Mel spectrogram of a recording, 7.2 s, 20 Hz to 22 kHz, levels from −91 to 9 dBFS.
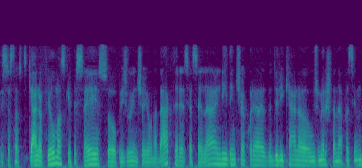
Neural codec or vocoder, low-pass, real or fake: codec, 16 kHz, 1.1 kbps, Voila-Tokenizer; 7.2 kHz; fake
